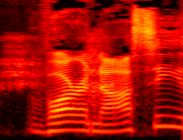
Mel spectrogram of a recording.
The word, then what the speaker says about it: Varanasi: Of all the travelers in Varanasi, is that how I pronounce that city? – Yeah, correct.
